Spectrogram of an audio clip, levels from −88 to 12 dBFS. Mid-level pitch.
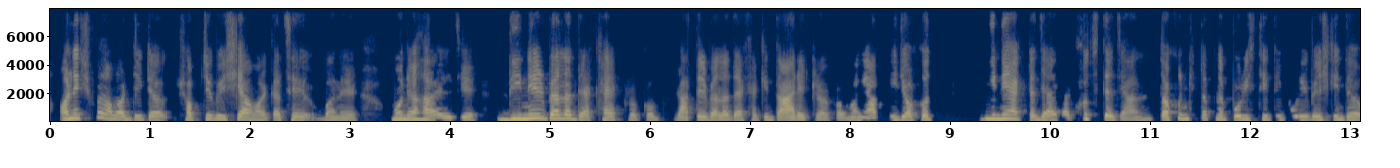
No: high, 215 Hz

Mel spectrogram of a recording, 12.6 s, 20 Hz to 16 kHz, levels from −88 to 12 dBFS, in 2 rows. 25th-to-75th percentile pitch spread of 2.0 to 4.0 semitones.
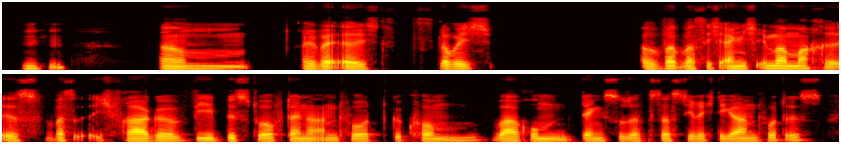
No: narrow, 1.3 semitones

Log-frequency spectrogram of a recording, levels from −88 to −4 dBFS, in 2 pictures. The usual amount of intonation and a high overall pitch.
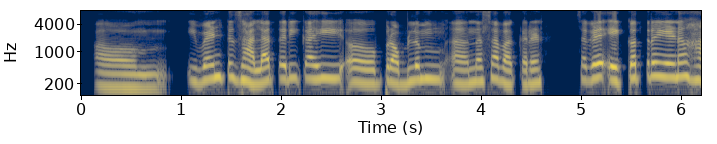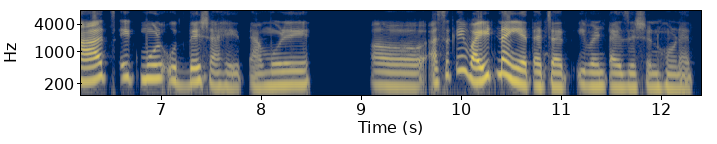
No: wide, 6.4 semitones; high, 220 Hz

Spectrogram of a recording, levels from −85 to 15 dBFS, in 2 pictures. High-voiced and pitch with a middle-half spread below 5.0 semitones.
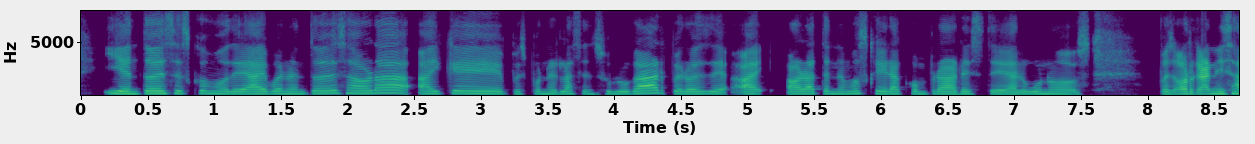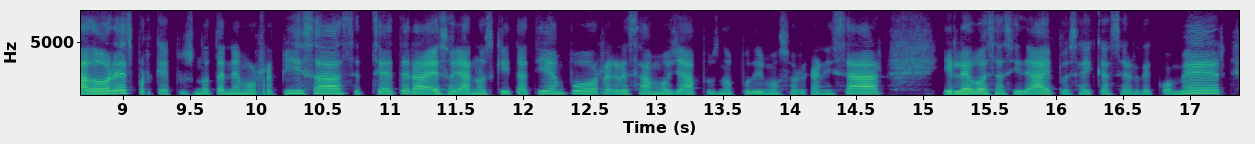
Yes: high, 195 Hz; average, 2.9 semitones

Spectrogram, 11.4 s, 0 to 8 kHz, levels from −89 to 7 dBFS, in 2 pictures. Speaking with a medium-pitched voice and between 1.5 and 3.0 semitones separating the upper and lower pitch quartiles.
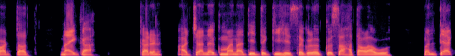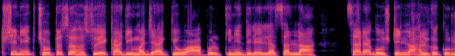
Yes: medium, 155 Hz; average, 2.7 semitones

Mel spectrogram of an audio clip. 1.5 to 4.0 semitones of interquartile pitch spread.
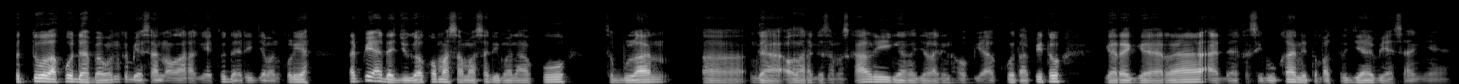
Yes: average, 3.4 semitones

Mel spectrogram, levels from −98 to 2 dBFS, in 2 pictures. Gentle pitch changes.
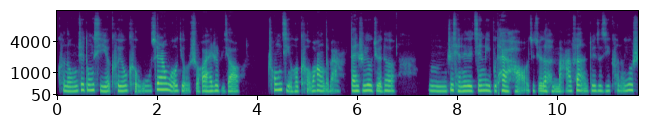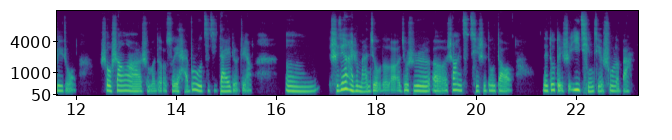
Yes: narrow, 2.1 semitones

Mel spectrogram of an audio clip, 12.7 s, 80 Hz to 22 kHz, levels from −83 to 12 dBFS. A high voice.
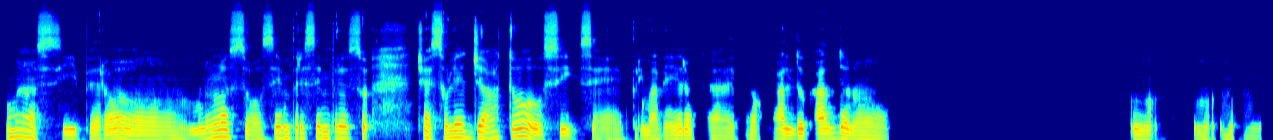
No: low, 135 Hz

